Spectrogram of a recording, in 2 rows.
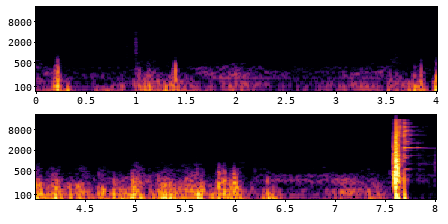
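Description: A single Sig P320 pistol shot near the end, sharp and much the loudest thing, with a brief ring after it. Before the shot there is only low rumbling noise.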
